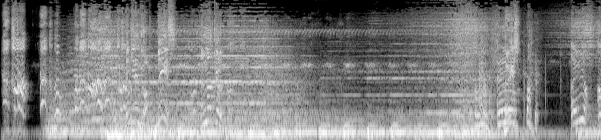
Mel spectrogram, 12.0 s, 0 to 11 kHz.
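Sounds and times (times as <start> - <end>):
dramatic film score music: 0.8 - 12.0.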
